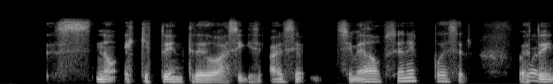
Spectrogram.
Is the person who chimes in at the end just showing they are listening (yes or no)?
yes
